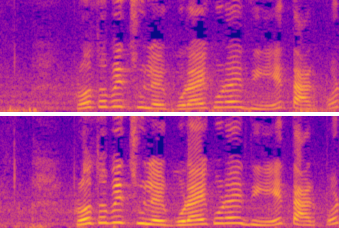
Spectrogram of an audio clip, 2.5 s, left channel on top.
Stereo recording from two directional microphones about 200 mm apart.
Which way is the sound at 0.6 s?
20° right (ahead or behind).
